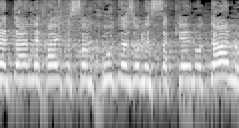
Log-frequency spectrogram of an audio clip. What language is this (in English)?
Hebrew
